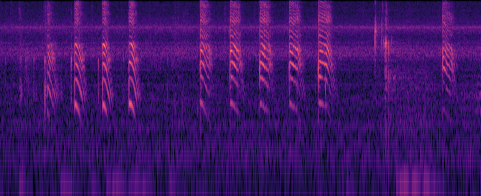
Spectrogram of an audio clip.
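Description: A jackdaw gives about ten short, sharp, downward 'chak' calls in quick, uneven bursts over a low electrical hum.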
